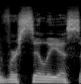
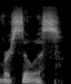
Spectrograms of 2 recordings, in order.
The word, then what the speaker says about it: Versilius: It is supposed to be Versilius and not Versilis.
